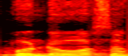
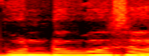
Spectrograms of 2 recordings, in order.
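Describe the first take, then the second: First: The vowels are said as o sounds. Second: The vowels are said as u sounds. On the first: It keeps the name's original form. The speaker calls it right. "langsung aja Bondowoso nggak apa-apa" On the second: It is adapted to a language without that vowel. The speaker calls it wrong. "Kita nggak usah bilang Bunduwusu"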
